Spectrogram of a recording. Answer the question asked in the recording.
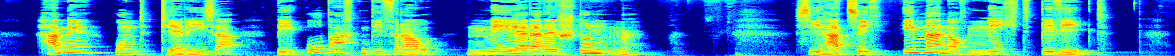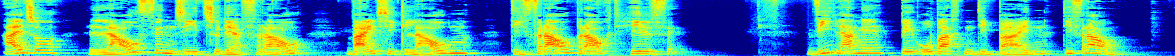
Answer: mehrere Stunden. Sie beobachten die Frau mehrere Stunden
